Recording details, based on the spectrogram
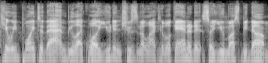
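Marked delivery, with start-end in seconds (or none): none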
